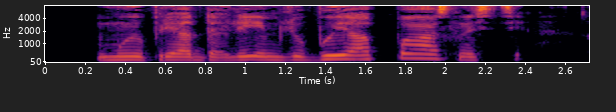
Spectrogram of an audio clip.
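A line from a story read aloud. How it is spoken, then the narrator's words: Brave shout, prince. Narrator (Russian): храбро крикнул принц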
